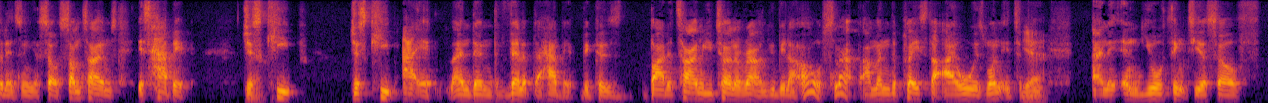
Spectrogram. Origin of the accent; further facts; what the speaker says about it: London, United Kingdom; I grew up in Tottenham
